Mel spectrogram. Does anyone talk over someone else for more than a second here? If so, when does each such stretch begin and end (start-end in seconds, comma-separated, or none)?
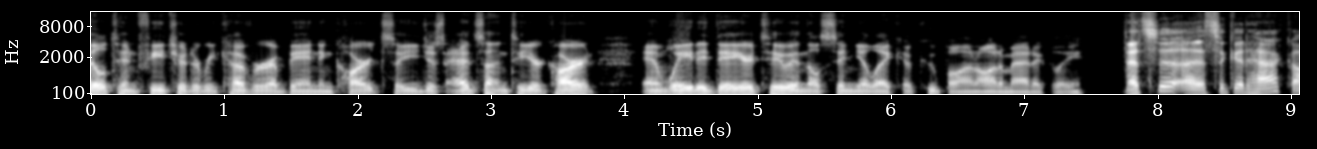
none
